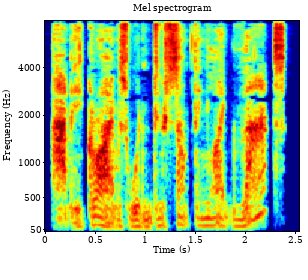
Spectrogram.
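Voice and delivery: mildly taken aback; shocked. A narrator's reading. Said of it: "Bast looked shocked".

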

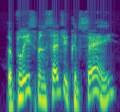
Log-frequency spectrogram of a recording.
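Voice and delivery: put-on high, curious boy; boy asking the grieving girl; young boy voice. A narrator's reading.

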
